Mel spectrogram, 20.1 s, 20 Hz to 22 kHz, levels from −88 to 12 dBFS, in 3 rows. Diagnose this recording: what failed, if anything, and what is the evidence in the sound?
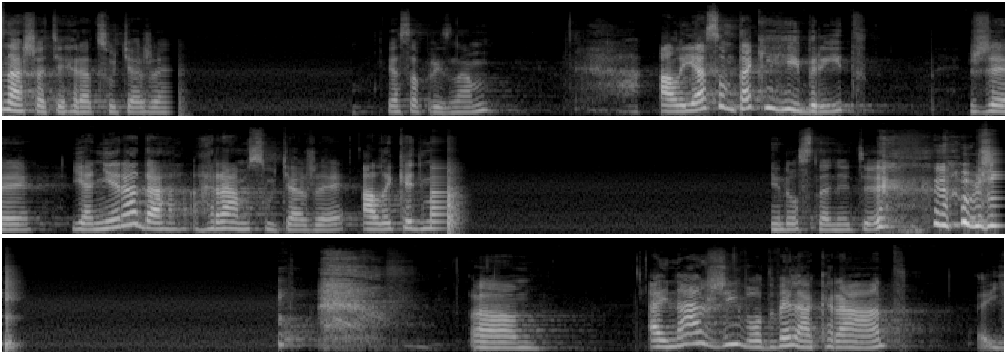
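The network stage failed, most likely through a long network dropout at 1.07–2.35 s, 9.55–11.83 s and 13.29–15.23 s. The receiver filled each gap of about 1.3, 2.3 and 1.9 s with a fading buzz or hiss. The sound then resumes with that stretch missing, the first after a brief silence.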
